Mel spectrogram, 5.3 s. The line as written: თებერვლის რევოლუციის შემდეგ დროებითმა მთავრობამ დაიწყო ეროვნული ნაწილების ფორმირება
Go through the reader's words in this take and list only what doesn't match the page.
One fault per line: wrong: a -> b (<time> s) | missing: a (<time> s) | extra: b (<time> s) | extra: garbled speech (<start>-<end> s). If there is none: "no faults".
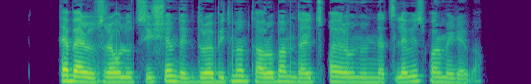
no faults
